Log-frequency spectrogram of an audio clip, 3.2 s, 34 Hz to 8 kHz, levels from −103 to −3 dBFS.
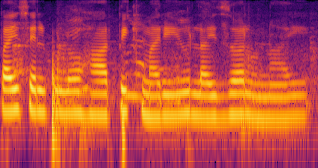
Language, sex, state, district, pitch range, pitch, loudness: Telugu, female, Telangana, Mahabubabad, 180-205 Hz, 190 Hz, -18 LUFS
